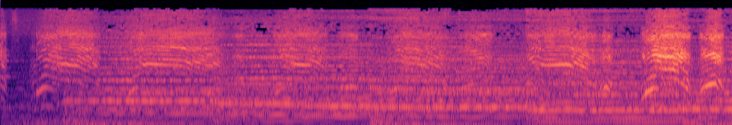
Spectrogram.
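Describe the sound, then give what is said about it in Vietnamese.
A newborn baby cries in repeated wavering wails that echo, over sustained low tones. “Chỉ có tiếng trẻ sơ sinh vẫn vang vọng khóc ở đâu đây.”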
